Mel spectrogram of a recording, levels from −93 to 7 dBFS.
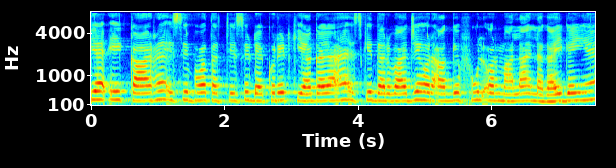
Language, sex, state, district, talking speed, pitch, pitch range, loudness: Hindi, female, Chhattisgarh, Bilaspur, 175 wpm, 235 Hz, 225-250 Hz, -15 LUFS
